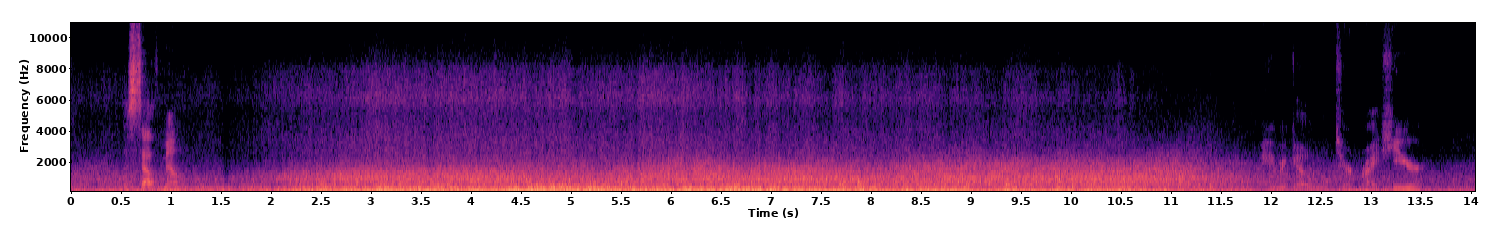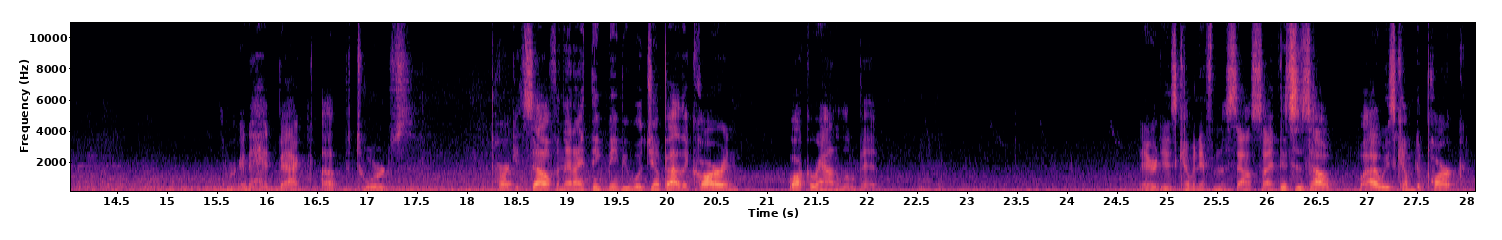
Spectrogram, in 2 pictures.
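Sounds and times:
car road and wind noise: 0:00.0 - 0:28.0.

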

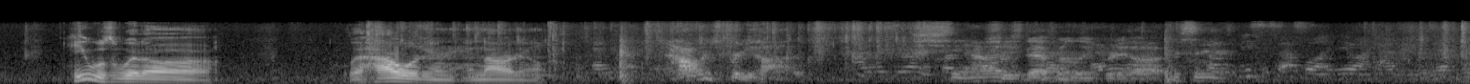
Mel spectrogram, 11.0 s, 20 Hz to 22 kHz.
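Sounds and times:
men talking quietly: 0:02.6 - 0:11.0.

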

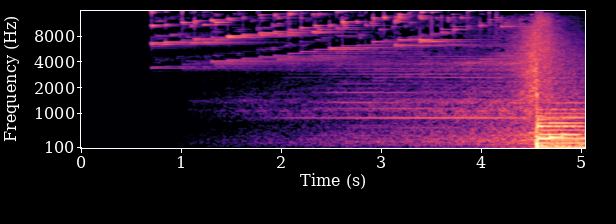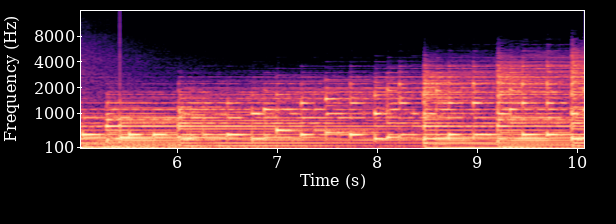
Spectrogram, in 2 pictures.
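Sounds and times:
wind chimes ringing: 0:00.7 - 0:05.1.

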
